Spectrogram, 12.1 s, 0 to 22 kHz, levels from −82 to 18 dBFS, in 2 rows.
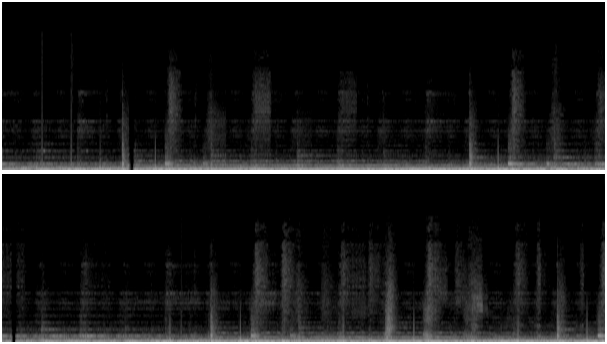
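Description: Clock drift between sender and receiver runs through the whole clip. The sender's clock runs roughly 4% slower than the receiver's, so the jitter buffer keeps draining and the receiver must keep padding the stream to stay in step, producing small, irregular timing hiccups.

Repeated timing corrections span 0.20 s to 11.94 s. Because the sender is slow, every edit goes the same way: the receiver repeats short pieces, playing the material at 97% speed and adding roughly 300 ms overall. These corrections come at uneven intervals and are heard as a faintly unsteady tempo.

Scattered short gaps fall between 0.40 s and 1.33 s. Around four packets arrived too late, and the receiver covered each hole by extending the preceding sound. The patches total about 70 ms, the longest around 50 ms, and nothing is lost outright. They are heard as brief ticks and smears.

A short stall from a late packet occurs at 6.12 s to 6.18 s. 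The buffer ran empty, and the receiver held the last sound for 42 ms until the packet arrived, then resumed from the same point. Playback delay rose by 42 ms. It sounds like a brief held sound with a slight buzz or dip.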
